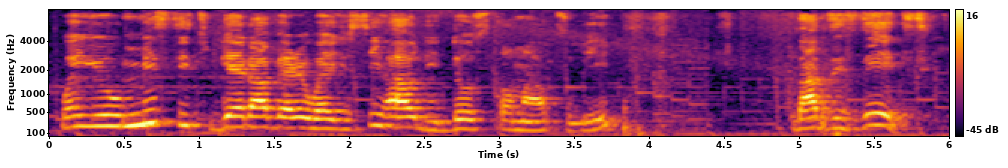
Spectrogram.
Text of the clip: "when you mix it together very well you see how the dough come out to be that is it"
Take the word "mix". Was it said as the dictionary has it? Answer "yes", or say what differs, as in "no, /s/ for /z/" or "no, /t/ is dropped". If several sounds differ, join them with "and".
no, /k/ is dropped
